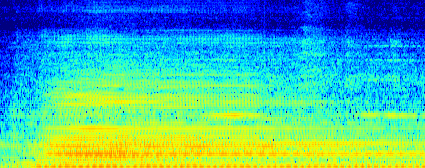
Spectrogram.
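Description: Orchestra sounding a sustained low chord. It comes in sharply just after the start, swells within the first second, and is held, slowly fading.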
